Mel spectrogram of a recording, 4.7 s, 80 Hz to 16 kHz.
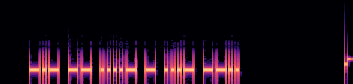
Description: Morse code, heard as a keyed tone, about 28 wpm, 700 Hz. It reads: KM4TVZ
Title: USA Call Signs Repeated 3x 28wpm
